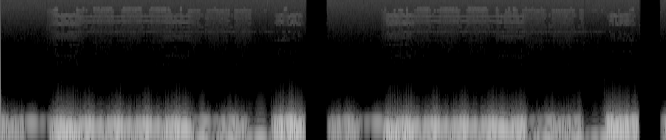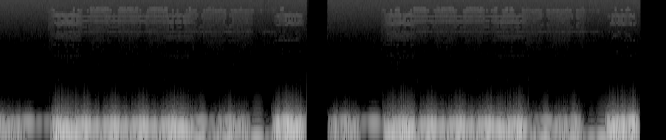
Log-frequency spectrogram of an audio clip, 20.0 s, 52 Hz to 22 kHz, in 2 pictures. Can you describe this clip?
I wanted to create some synth tracks based on ancient geometry patterns. I found numerous images of ancient patterns and cropped into linear strips to try and digitally create the sound of the culture that created them. I set the range of the frequencies based on intervals of 432 hz which is apparently some mystical frequency or some other new age mumbo jumbo. The "Greek Key" patterns in my opinion where the best for this experiment so there are a bunch of them at all different frequencies and tempos.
